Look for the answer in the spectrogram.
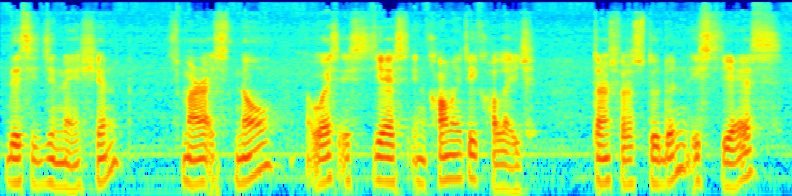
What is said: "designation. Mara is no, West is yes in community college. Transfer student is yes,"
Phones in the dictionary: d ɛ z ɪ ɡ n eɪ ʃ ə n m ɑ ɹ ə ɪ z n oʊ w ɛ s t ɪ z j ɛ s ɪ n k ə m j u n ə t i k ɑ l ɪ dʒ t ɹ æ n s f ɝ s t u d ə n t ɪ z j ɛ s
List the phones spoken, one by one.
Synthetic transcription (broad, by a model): d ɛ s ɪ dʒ n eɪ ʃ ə n m ɑ ɹ ə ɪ s n oʊ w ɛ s ɪ s j ɛ s ɪ n k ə m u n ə t i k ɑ l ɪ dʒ t ɹ æ n s f ɝ s t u d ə n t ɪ s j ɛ s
